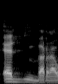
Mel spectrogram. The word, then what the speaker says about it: Edinburgh: to the University of London I went the Edinburgh way the Edinburgh way ACC has also made arrangements with Edinburgh it's pronounced as Edinburg I would rather written as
